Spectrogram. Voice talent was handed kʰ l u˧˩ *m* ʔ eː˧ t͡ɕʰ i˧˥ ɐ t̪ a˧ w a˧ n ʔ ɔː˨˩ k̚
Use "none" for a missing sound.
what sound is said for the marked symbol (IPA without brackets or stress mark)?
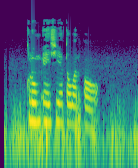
m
